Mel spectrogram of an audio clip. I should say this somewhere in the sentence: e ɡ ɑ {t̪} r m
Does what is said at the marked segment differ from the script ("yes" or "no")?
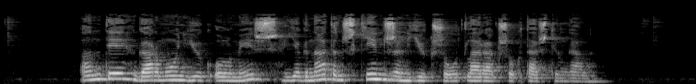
yes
